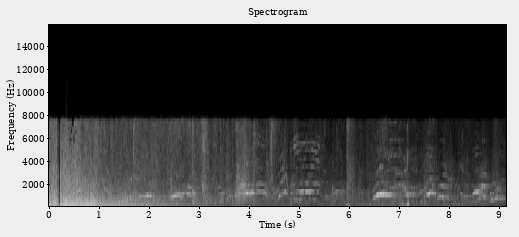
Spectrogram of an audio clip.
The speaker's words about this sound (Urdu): ایک چینی سیاح مندر کے قریب شاپنگ سینٹر میں فلم بندی کر رہے تھے جب دھماکہ ہوا. سوتی جھلک میں سنا جا سکتا ہے کہ کس طرح وہاں افراتفری پھیل گئی اور چیخ و پکار شروع ہو گئی.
